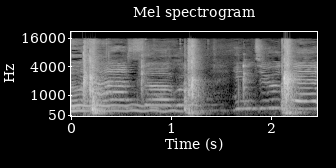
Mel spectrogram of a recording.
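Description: A voice singing held, wavering notes, fading out about halfway through, over hand claps on a steady beat about once a second.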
